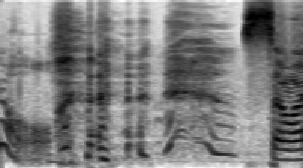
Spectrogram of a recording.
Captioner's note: laughs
